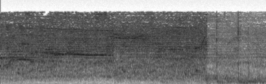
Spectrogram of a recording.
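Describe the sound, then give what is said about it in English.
A large concert crowd of fans roars and screams continuously, a loud, dense wall of voices that never lets up, with a few sharp knocks or thuds near the end as the performer drops the microphone. “And you guys are screaming.”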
